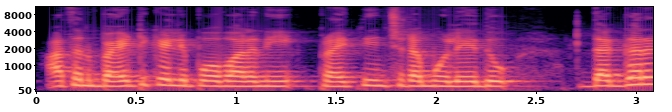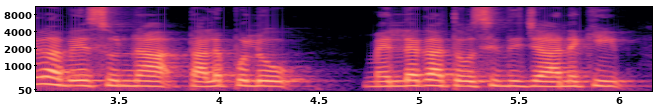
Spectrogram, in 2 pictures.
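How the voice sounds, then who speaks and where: A woman narrating a novel in an even, measured audiobook reading. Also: mid-range voice.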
